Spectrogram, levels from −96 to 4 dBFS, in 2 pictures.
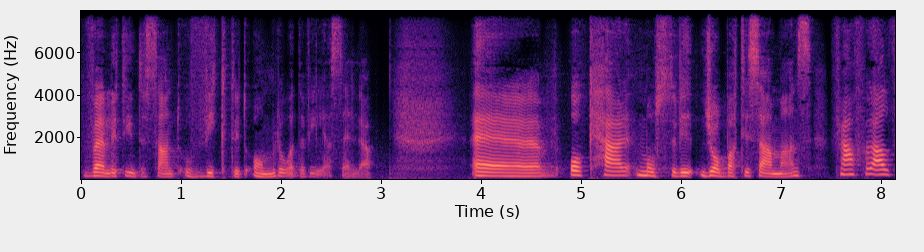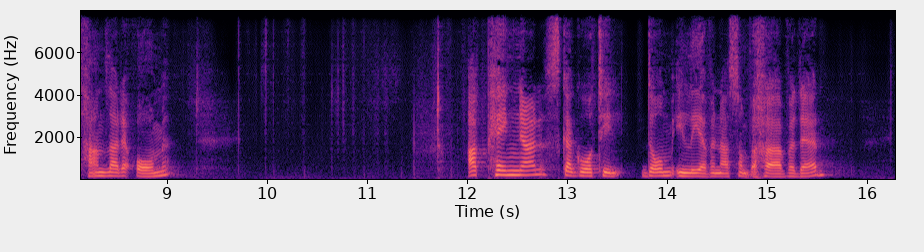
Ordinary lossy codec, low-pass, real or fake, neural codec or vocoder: none; none; fake; codec, 16 kHz, 0.5 kbps, X-Codec, WavLM features, trained on Multilingual LibriSpeech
